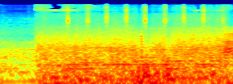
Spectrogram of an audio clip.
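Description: Road traffic: vehicles driving past with a steady rumble that starts abruptly a moment in.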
